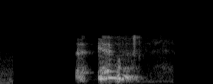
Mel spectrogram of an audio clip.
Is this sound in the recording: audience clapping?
no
